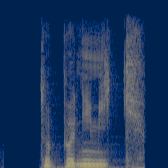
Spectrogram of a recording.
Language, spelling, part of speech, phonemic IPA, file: French, toponymique, adjective, /tɔ.pɔ.ni.mik/, FR-toponymique.ogg
- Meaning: toponymic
